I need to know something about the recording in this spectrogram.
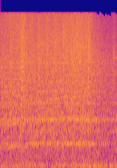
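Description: Cinematic trailer sound design: a loud, dense rumbling roar with a steady droning tone held through it, and deeper low-end swells about half a second in and again near the end.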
